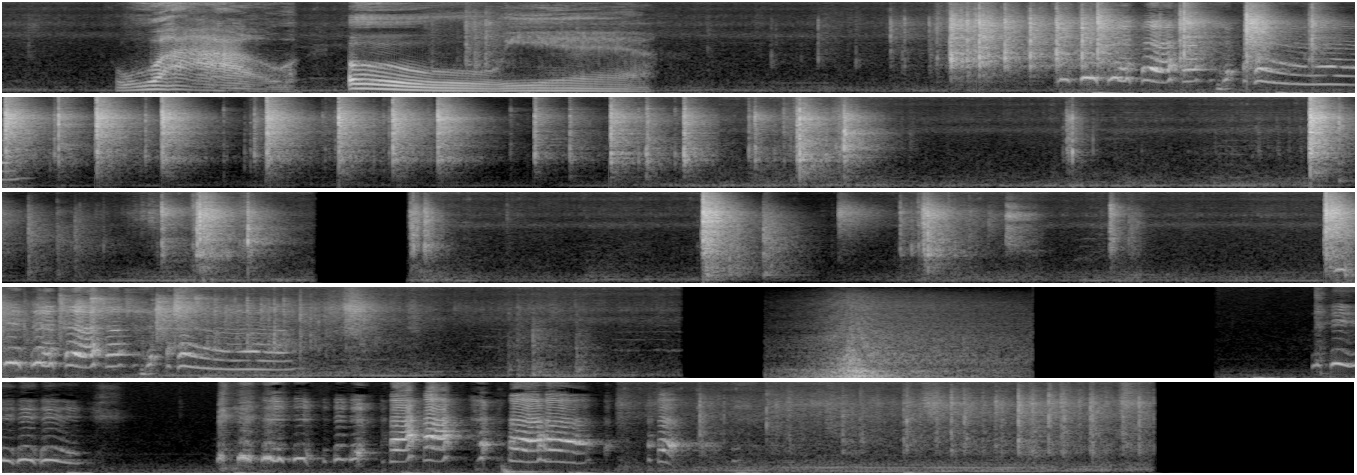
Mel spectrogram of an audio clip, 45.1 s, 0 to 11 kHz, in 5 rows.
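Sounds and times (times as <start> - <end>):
toy guns firing: 6.3 - 12.2.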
